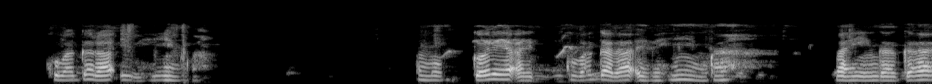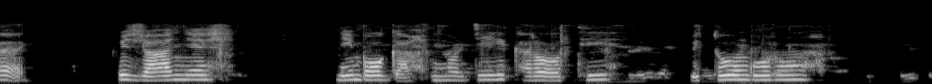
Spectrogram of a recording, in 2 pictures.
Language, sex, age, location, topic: Kinyarwanda, female, 25-35, Musanze, agriculture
